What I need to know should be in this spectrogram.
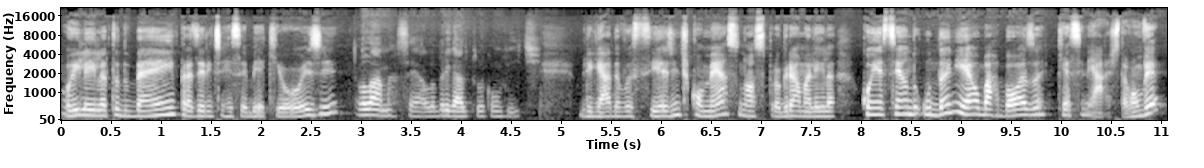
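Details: Adults in conversation; Normal fluent speech.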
